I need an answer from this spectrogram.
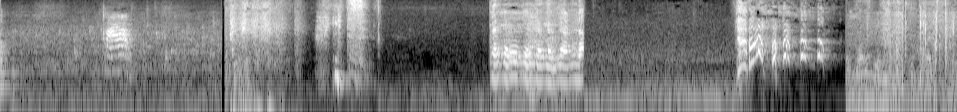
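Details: Kitten crying and meowing in a funny cat compilation: several short, wavering meows that rise and fall in pitch, separated by abrupt cuts, with background noise and brief snatches of speech between them.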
